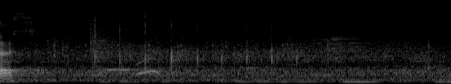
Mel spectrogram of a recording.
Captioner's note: cheering and applause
